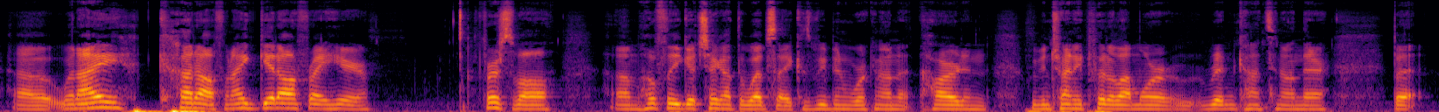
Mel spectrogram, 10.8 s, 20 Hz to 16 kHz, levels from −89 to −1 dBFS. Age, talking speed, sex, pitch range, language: 20-39, 240 wpm, male, 130-160 Hz, English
